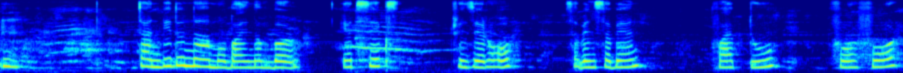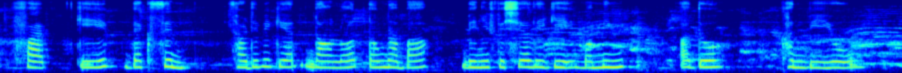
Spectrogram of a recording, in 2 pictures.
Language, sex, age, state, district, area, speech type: Manipuri, female, 30-45, Manipur, Senapati, rural, read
